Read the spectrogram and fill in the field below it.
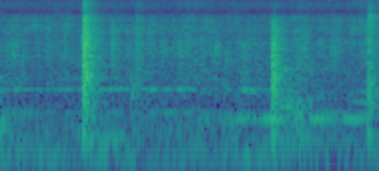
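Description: Quiet oil sizzle of tempering mustard seeds, cumin, dried red chillies and curry leaves, with three sharp pops or crackles spaced across the clip, close by, with a faint steady hum underneath.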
